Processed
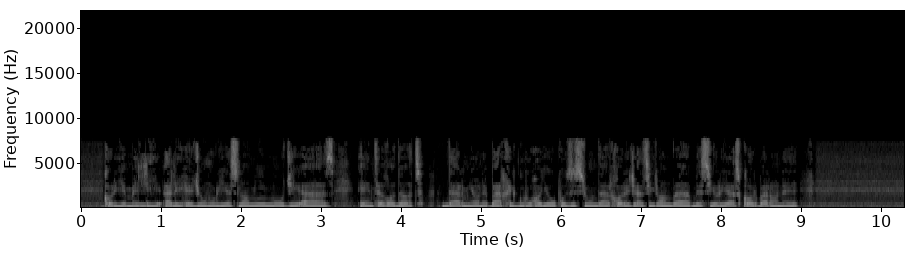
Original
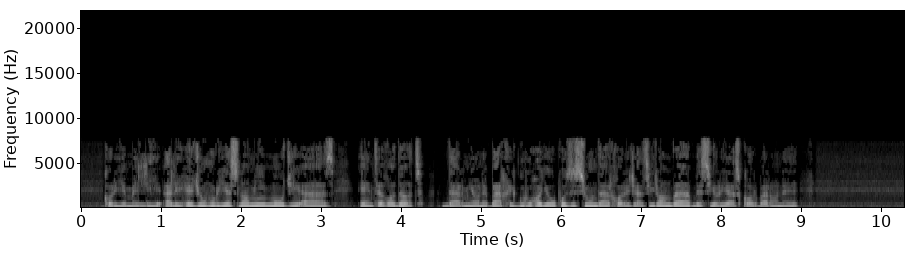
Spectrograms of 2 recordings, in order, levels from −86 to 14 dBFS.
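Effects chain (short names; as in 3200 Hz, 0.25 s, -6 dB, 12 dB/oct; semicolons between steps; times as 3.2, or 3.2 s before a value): limiter -22.5 dBFS, peak gain reduction 10.5 dB; compressor 4:1, threshold -38 dBFS, peak gain reduction 10 dB; gain +1.5 dB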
